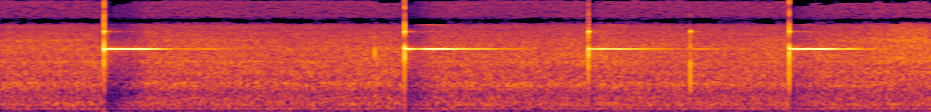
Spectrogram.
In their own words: You hear a high-pitched ring, that means the wheel is not cracked and that it is all right to use.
